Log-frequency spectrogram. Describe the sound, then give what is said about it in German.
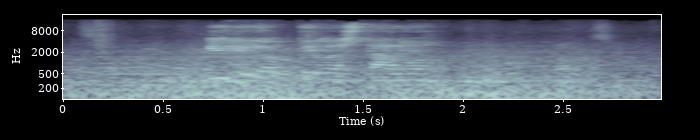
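A line 9 tram in Helsinki rumbles steadily closer through a busy street as it approaches the market square, its low mechanical drone joined by brief high metallic squeals, with faint voices in the background. “In Helsinki nähert sich die Linie 9 dem Marktplatz.”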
